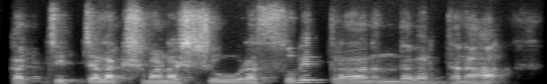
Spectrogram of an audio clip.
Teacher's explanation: So the first Visarga turns to Shakara, second Visarga turns to Sakara.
